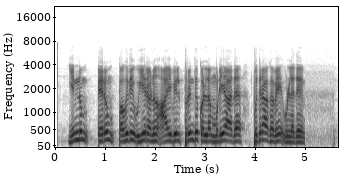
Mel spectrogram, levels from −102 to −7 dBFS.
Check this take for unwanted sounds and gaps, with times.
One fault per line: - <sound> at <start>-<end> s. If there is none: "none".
none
